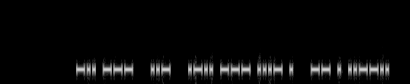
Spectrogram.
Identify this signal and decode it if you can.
Morse code, heard as a keyed tone, about 46 wpm, 700 Hz. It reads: DO U LOVE ME?
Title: Sentences from Top 400 Words and Abbreviations 45wpm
